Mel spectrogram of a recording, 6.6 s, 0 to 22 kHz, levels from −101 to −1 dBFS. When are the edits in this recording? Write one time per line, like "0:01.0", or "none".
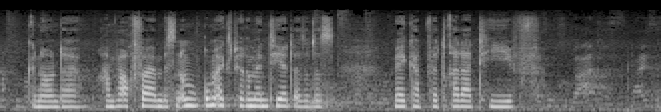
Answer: none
